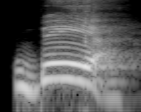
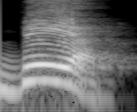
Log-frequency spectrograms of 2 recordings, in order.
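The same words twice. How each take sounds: The two takes are said the same way.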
